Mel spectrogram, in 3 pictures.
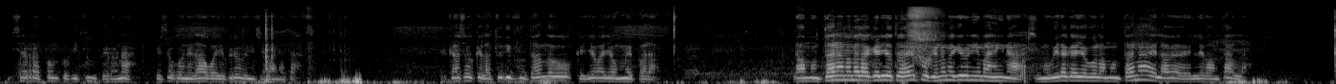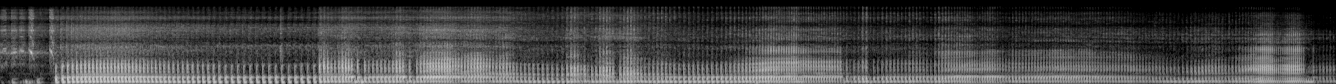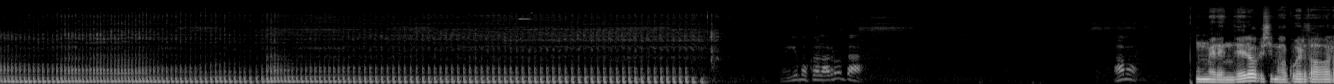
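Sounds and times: motorcycle engine revving: 13.4s - 33.9s.

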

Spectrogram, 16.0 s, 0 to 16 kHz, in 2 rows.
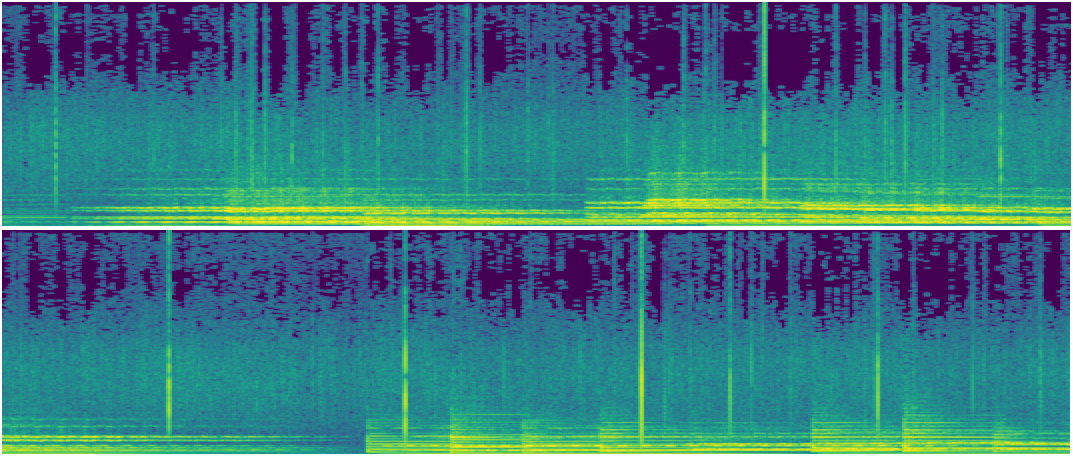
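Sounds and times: organ chords with vibrato: 0.0s - 16.0s.

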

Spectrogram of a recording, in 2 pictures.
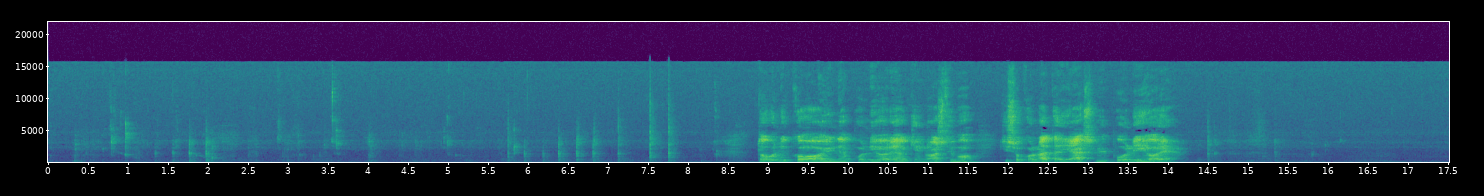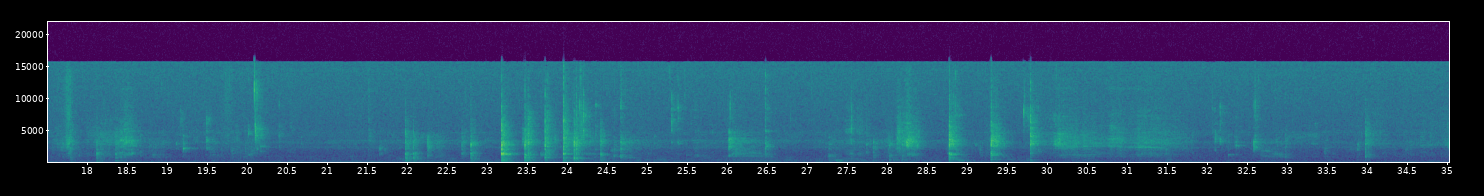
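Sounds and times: wet chewing and lip sounds: 0.3s - 1.2s, 2.5s - 6.0s, 32.0s - 32.8s.

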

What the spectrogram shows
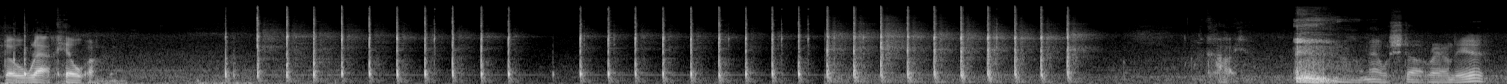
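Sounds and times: small hammer tapping metal: 5.8s - 10.9s.

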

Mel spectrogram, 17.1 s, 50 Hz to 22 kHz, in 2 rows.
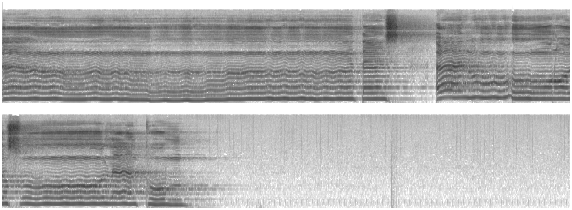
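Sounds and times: man chanting recitation: 0.0s - 11.8s.

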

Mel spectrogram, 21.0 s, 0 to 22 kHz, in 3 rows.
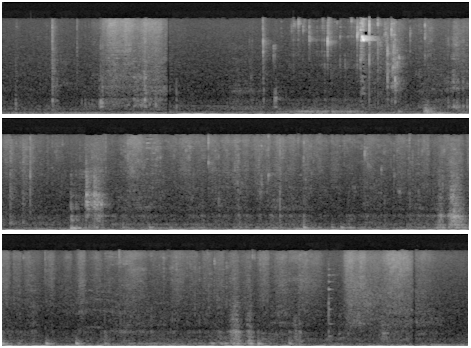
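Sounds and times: glue stirring and scraping: 8.7s - 20.2s.

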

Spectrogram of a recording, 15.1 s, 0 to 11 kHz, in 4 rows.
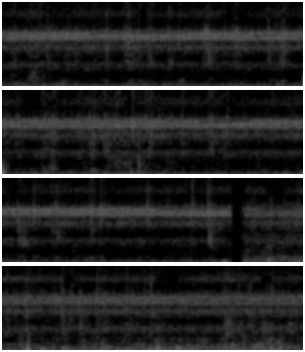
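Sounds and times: insect chirring: 0.0s - 10.4s.

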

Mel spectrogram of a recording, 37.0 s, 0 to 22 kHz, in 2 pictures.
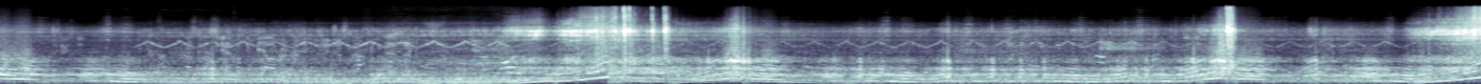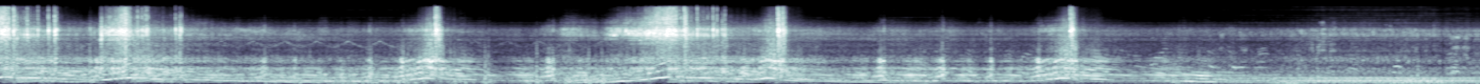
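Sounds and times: car engines revving hard: 0.0s - 37.0s.

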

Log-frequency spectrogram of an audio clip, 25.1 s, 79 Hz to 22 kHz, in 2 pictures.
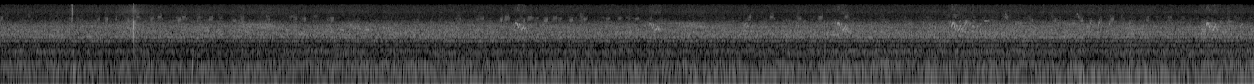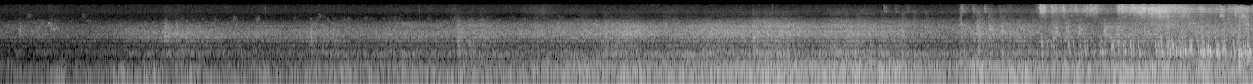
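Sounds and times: locomotive diesel engine drone: 17.6s - 25.0s
train rushing hiss: 17.9s - 25.0s.

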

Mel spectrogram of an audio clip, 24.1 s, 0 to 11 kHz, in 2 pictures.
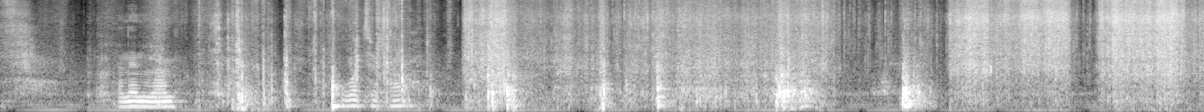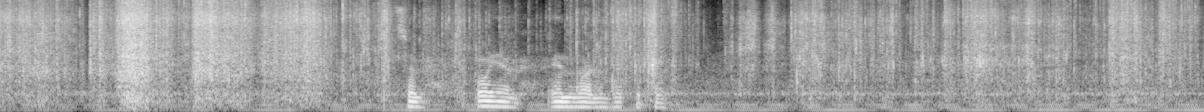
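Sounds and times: plastic bag crinkling: 1.8s - 24.0s.

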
